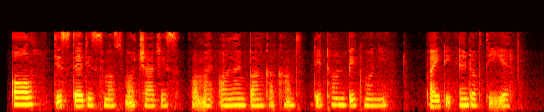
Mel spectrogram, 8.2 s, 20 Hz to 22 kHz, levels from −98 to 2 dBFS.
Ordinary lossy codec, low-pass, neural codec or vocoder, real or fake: AAC, 24 kbps; 19.8 kHz; none; real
